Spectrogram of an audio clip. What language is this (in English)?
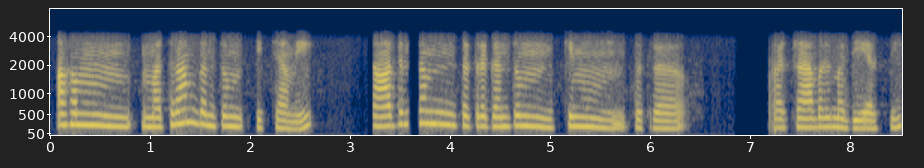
Sanskrit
